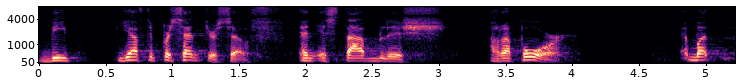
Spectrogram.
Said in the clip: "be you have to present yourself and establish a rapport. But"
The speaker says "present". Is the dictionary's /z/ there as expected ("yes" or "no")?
no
